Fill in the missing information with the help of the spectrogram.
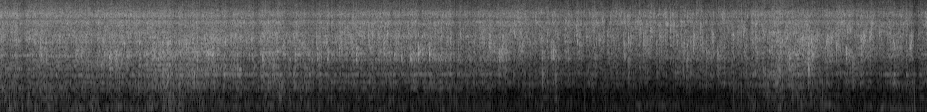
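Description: Fresh curry leaves sizzling and spluttering in hot oil in a kadai, a loud, steady crackling hiss: the tempering stage, the oil already holding popped mustard seeds and urad dal.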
